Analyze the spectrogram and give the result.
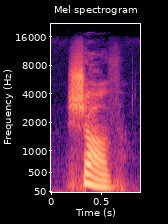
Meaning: acid
- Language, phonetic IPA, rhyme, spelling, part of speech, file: Hungarian, [ˈʃɒv], -ɒv, sav, noun, Hu-sav.ogg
